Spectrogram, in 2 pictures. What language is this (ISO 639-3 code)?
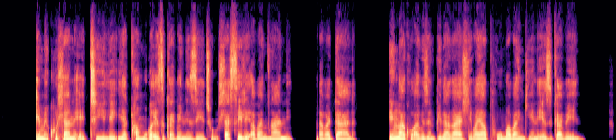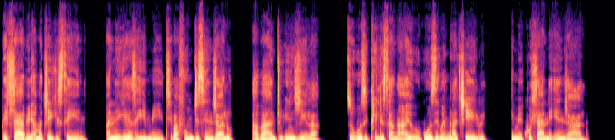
nde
